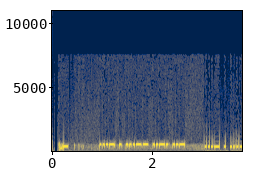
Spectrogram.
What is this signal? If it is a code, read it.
Morse code, heard as a keyed tone, about 36 wpm, 580 Hz. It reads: VE3FU
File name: cw-sprint-k5tr-op-n5rz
